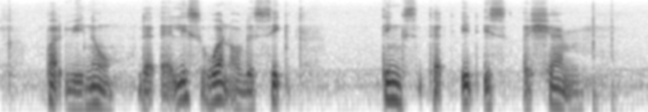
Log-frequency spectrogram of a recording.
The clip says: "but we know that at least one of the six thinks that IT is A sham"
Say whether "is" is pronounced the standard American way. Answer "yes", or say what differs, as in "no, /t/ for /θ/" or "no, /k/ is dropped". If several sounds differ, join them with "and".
no, /s/ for /z/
